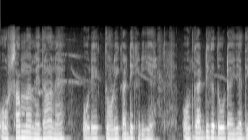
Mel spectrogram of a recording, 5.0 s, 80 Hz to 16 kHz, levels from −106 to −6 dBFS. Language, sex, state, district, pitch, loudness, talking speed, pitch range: Rajasthani, male, Rajasthan, Nagaur, 135 Hz, -16 LUFS, 215 wpm, 125-145 Hz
